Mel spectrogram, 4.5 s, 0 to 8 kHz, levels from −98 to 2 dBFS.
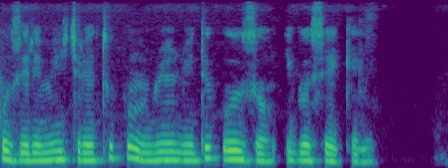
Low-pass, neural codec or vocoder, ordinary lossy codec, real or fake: none; none; none; real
